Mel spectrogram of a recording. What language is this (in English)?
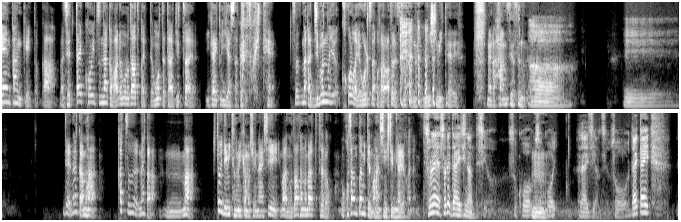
Japanese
